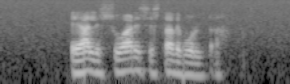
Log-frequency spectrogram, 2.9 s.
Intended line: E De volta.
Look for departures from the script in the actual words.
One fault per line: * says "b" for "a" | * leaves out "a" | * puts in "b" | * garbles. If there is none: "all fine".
* puts in "Álex Suárez está"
